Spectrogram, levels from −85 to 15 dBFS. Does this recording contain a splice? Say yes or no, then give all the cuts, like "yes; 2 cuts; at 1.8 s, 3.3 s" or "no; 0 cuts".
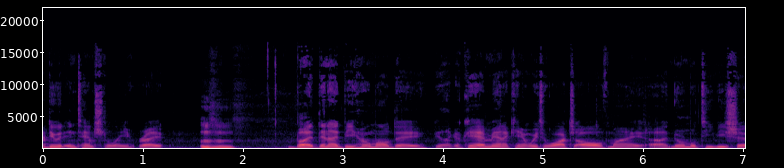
yes; 1 cut; at 3.9 s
